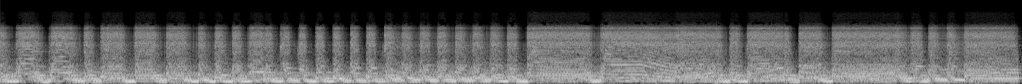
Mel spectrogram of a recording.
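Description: Distorted electric guitar playing a fast, tight metal riff, with rapid sharply picked notes and chords and a few descending runs. The sound is a Plexi-style amp pushed into high gain by a Klon-style boost/overdrive pedal.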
